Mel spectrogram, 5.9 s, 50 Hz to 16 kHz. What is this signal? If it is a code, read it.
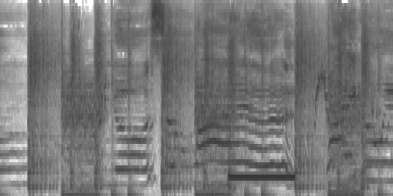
Ringback tone (Europe, 425 Hz), with noise.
